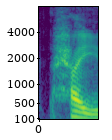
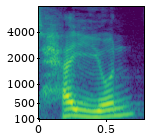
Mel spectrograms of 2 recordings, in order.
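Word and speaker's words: حي: Hay, نعم. It's hayyun, this area, but if you stop, you say hay, hay al-matar, and so forth.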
